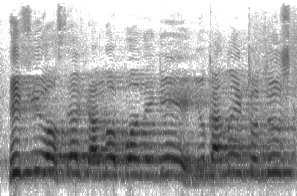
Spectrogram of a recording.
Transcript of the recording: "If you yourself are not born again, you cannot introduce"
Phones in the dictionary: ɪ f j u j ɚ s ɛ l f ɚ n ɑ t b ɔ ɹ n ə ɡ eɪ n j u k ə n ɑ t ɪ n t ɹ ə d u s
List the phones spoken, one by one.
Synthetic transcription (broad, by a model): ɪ f j u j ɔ s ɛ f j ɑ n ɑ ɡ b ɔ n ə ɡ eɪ j u k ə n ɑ i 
